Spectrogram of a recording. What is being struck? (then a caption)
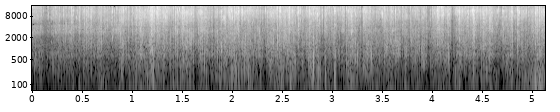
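Plastic film wrapping. Fingertips scratch, pick and rub at the clear plastic film wrapped around a long white packaged bundle resting on a table. The result is a steady, dense crinkling and crackling with bright, high hiss and many short snaps throughout.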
